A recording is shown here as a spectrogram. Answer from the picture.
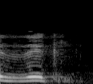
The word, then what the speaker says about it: الذكر: ولعلنا لاحظنا النطق بالراء من كلمة الذكر بأنها مرققة وليس ترقيقها لأنها مكسورة في الأصل، بل لأنها ساكنة بعد كسر مفصول بساكن غير حصين، فهي ساكنة بعد الذال والفاصل الكاف الساكنة، وهو حرف غير حصين لأنه ليس حرف استعلاء كما في كلمة مصر وفي كلمة القطر عند الوقف عليهما.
